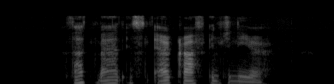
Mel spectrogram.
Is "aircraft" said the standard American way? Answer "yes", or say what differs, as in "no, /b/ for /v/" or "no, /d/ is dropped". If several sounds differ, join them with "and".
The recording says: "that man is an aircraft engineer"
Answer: yes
